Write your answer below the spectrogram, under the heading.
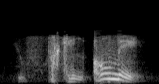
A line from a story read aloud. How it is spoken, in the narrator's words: I was hissing at him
